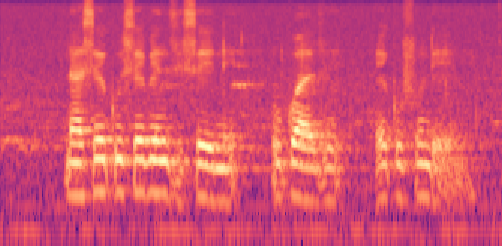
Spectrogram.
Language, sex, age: Zulu, male, 19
